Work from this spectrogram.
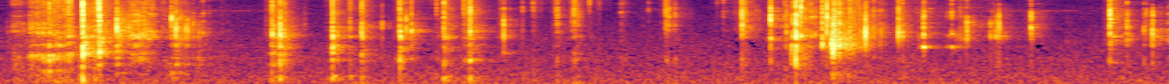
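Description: A solid rectangular bar of dry cream soap, held in hands with pink nails, is carved into flakes with a metal blade. The scraping cuts make a rapid series of crisp, bright, crunchy scratches in short bursts with brief silent gaps, and almost no low end.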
